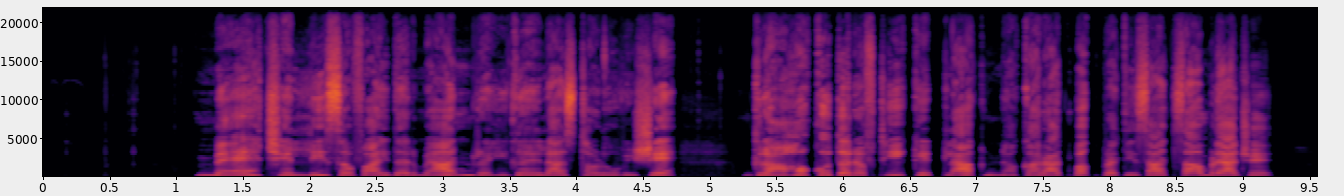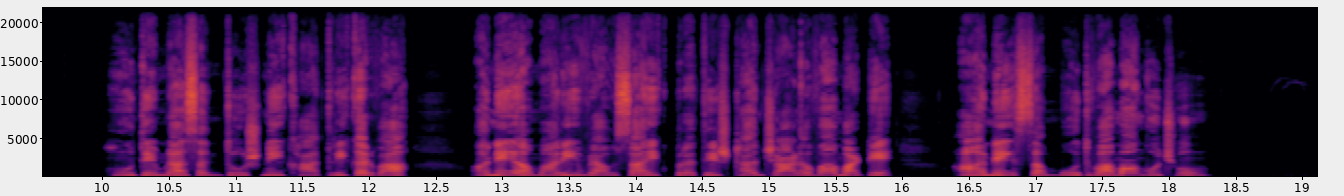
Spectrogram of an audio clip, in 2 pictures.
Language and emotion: Gujarati, fearful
